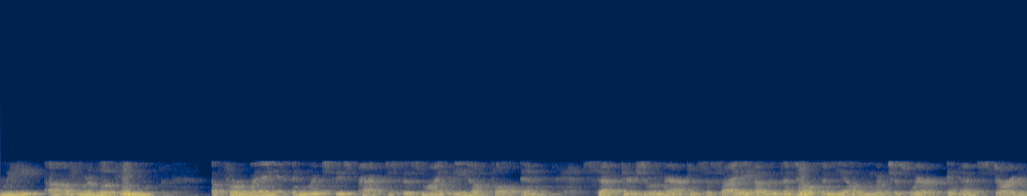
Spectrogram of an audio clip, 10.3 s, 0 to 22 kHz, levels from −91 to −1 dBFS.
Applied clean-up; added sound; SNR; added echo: none; Whoosh, swoosh, swish; 3 dB; reverberation time 0.7 s.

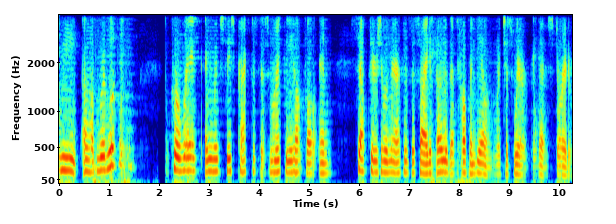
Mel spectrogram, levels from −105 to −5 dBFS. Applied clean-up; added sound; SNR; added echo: neural separator model SepFormer WHAMR!.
